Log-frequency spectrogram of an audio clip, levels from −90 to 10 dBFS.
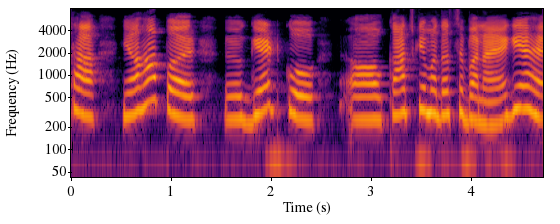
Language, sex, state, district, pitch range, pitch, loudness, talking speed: Hindi, female, Jharkhand, Garhwa, 260-325 Hz, 290 Hz, -13 LUFS, 150 wpm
